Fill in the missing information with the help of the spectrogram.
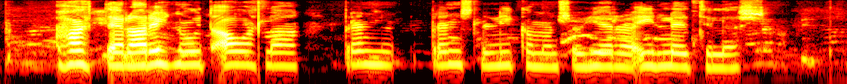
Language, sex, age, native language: Icelandic, male, 18-19, Icelandic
